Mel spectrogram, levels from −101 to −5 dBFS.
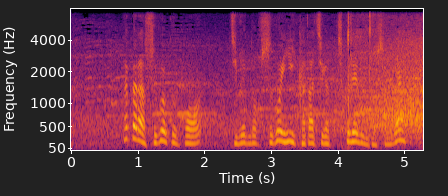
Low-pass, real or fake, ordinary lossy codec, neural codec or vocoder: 7.2 kHz; real; none; none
